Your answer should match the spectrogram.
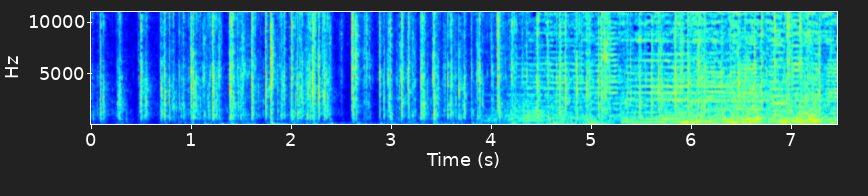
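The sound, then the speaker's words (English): Rapid, clacky keystrokes from a mechanical keyboard, typed in quick irregular bursts, with a fuller, steadier backing sound swelling in during the second half. “the gaming keyboards where it makes like the clicky noise. You hit it, and it clicks, and you're just like, clack, clack, clack.”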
